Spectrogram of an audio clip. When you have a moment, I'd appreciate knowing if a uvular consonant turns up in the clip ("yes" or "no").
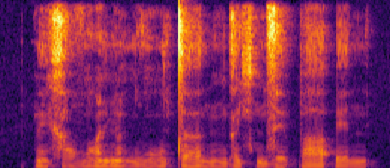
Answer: no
